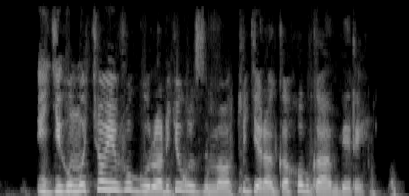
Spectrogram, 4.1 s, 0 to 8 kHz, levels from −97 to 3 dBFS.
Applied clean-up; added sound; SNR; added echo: neural mask model Resemble Enhance denoiser.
